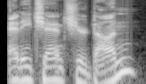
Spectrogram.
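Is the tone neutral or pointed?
neutral. It is read in a flat, neutral tone. A simple question about being finished. "this is how it came in"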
